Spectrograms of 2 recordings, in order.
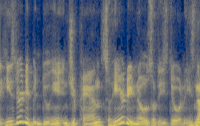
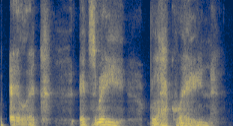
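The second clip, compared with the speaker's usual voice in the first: put-on strained voice; 2 semitones higher than usual. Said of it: "I can't do that voice. Oh, it hurts".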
